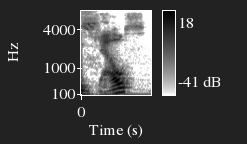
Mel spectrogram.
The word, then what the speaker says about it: Gyaos: Don't they call him Gaos? Gaos. Call him Gaos, like the Y is silent or something.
